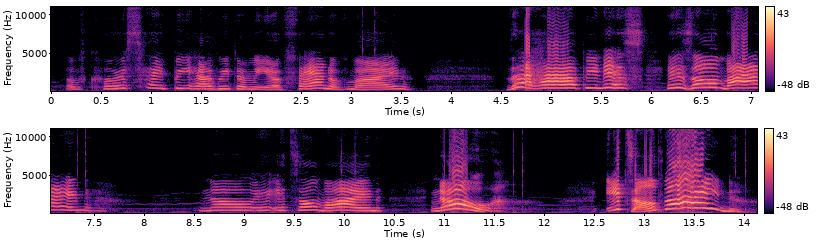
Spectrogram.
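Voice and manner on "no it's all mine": overexcited, excited shouting. Voicing an overeager fan in a game, getting too excited: overexcited shouting. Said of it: "I'm getting too excited again".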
